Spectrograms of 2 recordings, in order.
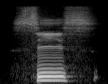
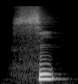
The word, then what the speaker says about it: six: Mais attention, quand tu as un mot qui commence par une consonne ou un H aspiré après, tu ne dois pas prononcer la dernière lettre. Par exemple, tu diras 6 personnes, 8 hiboux et 10 chaises.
